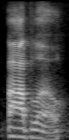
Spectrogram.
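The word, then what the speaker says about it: Bob-Lo: Boblo, proper pronunciation.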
